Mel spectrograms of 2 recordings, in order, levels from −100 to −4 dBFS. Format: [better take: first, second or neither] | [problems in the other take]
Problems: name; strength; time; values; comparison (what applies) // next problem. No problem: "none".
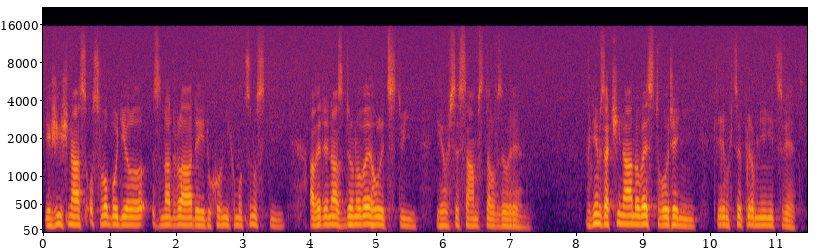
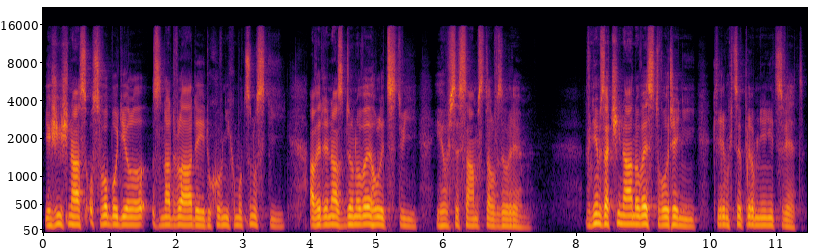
second | hiss; noticeable; throughout; 15 dB below the speech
